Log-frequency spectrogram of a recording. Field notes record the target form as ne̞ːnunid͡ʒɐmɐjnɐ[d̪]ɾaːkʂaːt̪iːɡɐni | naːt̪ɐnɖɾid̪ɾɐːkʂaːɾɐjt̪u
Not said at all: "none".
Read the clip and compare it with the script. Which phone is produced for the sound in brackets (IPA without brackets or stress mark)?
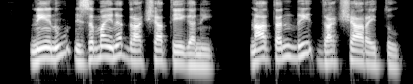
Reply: d̪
